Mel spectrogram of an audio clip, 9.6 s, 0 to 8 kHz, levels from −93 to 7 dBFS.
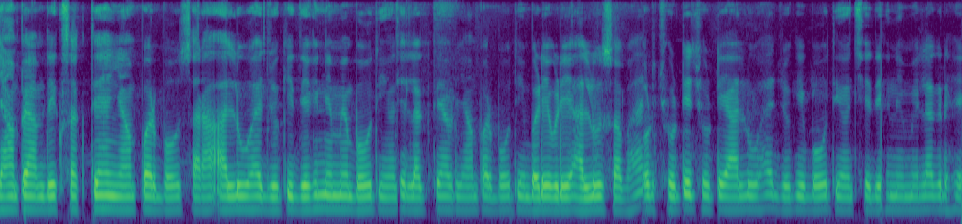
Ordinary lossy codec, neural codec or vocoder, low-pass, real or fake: none; none; none; real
